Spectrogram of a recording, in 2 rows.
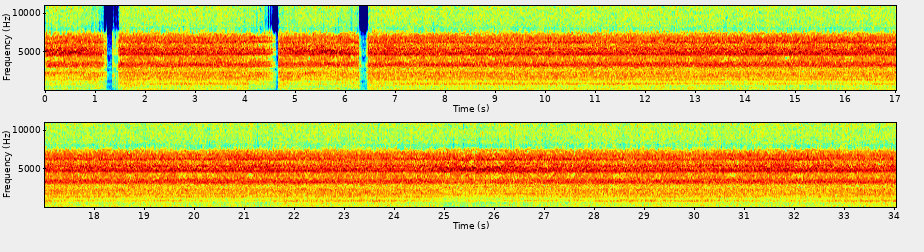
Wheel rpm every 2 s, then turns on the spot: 110, 200, 130, 160, 210, 220, 230, 240, 230, 240, 230, 210, 220, 230, 220, 230, 220.
none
